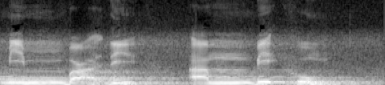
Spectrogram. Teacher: Dan hukum nun mati dan tanwin yang ketiga adalah iqlab, yaitu ketika bertemu ba, maka membacanya berubah menjadi mim dengan mendengungkan serta dibaca dengan samar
